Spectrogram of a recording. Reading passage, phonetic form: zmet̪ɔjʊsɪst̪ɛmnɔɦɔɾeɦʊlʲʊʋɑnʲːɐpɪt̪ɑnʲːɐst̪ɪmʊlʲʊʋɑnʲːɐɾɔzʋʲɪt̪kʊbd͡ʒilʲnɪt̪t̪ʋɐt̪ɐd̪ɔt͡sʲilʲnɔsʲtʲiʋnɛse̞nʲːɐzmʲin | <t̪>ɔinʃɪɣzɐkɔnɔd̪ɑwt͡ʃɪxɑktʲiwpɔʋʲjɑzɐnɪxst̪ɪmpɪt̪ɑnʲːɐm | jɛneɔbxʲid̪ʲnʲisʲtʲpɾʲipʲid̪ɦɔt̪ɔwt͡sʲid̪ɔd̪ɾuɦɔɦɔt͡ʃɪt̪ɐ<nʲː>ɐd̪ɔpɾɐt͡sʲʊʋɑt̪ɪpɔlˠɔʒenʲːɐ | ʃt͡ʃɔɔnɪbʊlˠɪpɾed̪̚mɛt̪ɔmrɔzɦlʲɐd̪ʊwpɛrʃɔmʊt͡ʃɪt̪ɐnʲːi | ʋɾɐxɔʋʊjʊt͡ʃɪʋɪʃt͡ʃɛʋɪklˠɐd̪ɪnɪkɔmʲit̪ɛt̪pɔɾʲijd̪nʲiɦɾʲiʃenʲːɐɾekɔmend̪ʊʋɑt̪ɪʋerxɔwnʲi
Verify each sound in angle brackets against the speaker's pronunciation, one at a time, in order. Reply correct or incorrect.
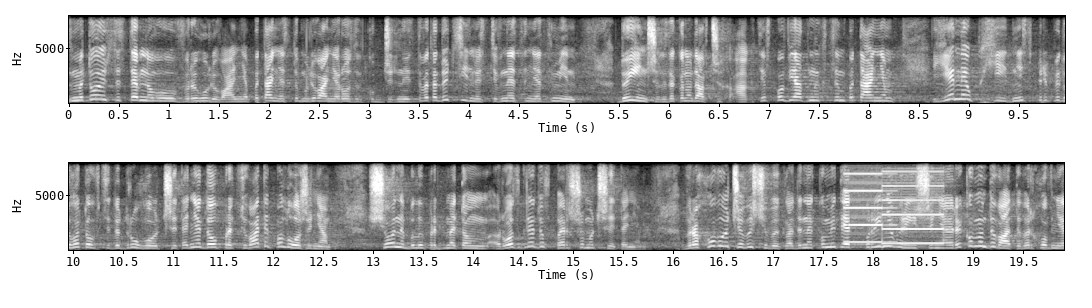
incorrect, correct

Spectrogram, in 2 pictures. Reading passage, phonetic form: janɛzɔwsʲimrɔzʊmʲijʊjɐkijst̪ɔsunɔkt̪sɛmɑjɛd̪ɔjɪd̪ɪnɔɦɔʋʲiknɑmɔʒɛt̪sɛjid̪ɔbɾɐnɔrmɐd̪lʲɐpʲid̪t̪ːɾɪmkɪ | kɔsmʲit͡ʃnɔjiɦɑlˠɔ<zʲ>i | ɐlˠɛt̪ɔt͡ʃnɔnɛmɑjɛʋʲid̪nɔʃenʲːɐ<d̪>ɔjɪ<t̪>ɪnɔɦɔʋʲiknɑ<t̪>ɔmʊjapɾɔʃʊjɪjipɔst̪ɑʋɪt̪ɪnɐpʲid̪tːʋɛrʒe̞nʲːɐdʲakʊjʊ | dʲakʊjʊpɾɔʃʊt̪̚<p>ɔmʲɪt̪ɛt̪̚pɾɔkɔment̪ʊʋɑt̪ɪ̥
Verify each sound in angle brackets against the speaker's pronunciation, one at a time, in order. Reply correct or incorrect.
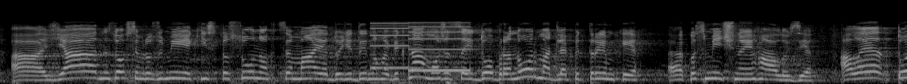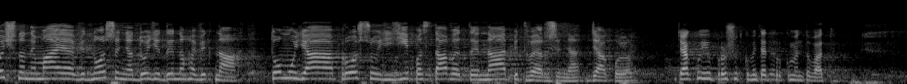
correct, correct, incorrect, correct, incorrect

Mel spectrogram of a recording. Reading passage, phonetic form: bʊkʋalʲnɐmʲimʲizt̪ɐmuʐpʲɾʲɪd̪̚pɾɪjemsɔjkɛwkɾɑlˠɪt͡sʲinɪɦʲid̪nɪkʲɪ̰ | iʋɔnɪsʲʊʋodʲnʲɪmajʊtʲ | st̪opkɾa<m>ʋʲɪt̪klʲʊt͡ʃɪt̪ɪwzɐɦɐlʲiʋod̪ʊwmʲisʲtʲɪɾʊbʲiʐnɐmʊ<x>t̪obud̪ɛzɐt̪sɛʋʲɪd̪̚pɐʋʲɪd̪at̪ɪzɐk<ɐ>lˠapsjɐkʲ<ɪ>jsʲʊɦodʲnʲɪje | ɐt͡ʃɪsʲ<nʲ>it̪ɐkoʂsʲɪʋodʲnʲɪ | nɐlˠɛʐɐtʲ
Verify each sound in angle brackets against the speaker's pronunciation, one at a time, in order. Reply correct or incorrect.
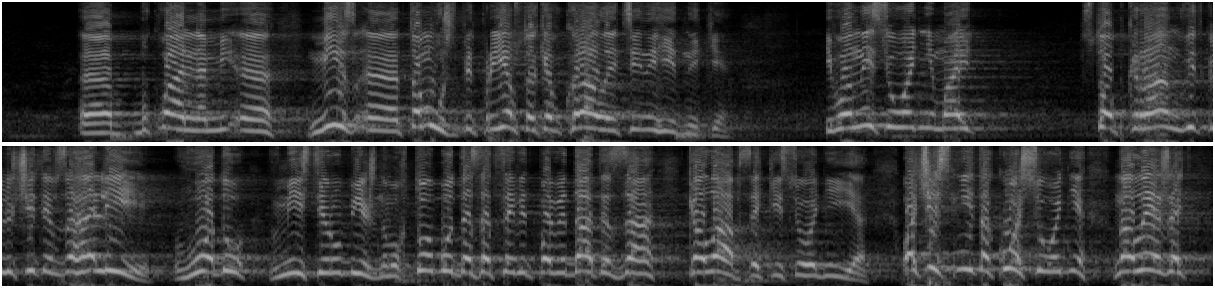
incorrect, correct, correct, incorrect, correct

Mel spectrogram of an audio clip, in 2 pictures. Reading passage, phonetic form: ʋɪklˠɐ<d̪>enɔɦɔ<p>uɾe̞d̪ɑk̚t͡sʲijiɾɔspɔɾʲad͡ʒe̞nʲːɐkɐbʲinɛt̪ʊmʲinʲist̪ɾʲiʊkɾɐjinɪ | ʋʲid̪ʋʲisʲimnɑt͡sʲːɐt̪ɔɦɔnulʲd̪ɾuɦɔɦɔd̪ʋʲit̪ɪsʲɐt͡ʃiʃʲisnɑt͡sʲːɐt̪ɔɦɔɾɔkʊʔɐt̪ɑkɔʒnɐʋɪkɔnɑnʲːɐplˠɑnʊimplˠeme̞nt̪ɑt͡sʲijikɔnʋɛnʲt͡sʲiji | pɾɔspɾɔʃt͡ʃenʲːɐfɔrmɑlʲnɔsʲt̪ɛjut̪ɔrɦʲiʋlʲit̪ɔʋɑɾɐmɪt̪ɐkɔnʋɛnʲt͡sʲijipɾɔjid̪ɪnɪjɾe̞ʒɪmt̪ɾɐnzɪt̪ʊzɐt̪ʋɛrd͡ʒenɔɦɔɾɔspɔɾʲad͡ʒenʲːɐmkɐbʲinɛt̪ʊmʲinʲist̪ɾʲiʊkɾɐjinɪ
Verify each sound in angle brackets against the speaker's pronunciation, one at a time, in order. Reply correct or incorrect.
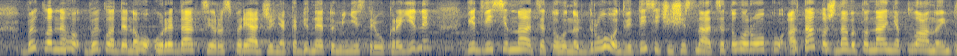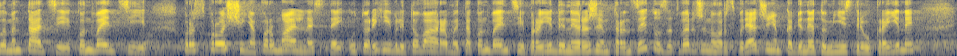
correct, incorrect

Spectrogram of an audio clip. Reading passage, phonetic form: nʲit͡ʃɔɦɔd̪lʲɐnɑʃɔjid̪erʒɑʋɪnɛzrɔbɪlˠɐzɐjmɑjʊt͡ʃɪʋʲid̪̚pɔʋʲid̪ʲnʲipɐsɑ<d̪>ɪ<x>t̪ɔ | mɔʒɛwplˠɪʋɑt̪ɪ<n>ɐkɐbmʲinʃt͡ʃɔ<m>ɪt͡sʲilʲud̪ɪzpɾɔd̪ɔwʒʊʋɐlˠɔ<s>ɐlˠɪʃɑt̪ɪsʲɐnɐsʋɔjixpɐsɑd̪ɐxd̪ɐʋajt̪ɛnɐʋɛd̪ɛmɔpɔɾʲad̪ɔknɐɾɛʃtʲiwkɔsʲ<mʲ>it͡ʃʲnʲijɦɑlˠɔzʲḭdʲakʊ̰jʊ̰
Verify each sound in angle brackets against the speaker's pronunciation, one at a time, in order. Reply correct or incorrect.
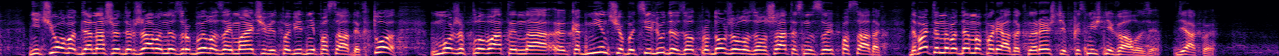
correct, correct, correct, incorrect, incorrect, correct

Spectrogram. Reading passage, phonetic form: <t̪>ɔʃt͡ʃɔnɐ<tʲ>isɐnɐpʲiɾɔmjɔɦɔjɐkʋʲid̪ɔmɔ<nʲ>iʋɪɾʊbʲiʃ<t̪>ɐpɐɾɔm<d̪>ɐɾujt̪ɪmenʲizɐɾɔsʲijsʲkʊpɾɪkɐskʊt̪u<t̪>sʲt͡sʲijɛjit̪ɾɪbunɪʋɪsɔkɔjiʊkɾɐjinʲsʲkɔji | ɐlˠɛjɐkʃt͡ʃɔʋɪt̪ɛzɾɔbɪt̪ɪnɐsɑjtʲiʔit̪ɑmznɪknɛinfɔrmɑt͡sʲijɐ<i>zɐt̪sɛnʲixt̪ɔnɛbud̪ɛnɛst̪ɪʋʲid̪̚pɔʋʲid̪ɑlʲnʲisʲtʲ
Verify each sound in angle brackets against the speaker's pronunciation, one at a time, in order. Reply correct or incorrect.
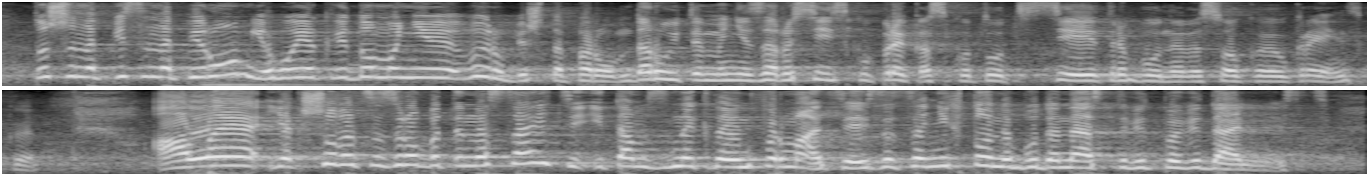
correct, incorrect, correct, correct, correct, correct, correct

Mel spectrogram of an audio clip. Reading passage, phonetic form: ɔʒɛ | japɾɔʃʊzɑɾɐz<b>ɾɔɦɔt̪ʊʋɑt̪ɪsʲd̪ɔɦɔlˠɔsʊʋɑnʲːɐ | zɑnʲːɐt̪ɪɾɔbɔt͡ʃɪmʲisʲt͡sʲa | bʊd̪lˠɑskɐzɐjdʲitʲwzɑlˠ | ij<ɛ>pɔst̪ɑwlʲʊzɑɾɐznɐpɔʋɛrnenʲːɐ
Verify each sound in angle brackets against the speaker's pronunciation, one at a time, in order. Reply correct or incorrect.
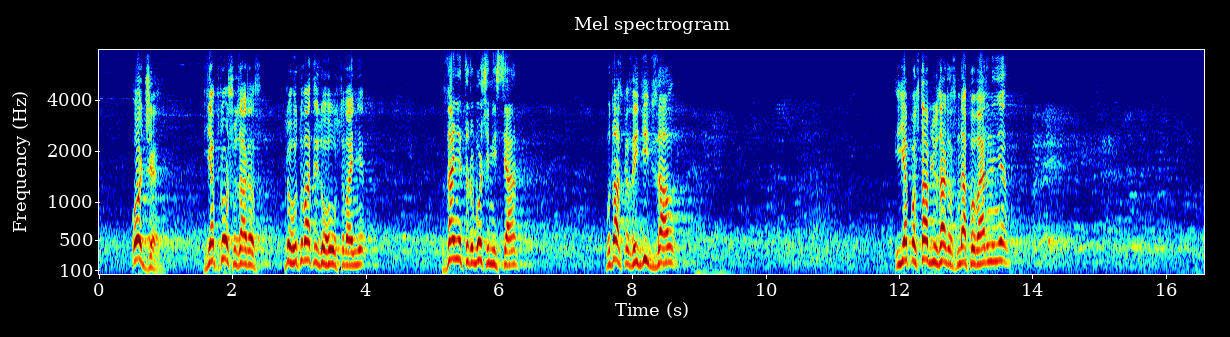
incorrect, incorrect

